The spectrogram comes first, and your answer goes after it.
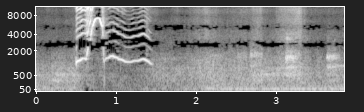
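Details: Female Siberian Husky playing with a new tennis ball, giving a short burst of high, wavering whines that bend up and down in pitch for about a second, then quiet background.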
